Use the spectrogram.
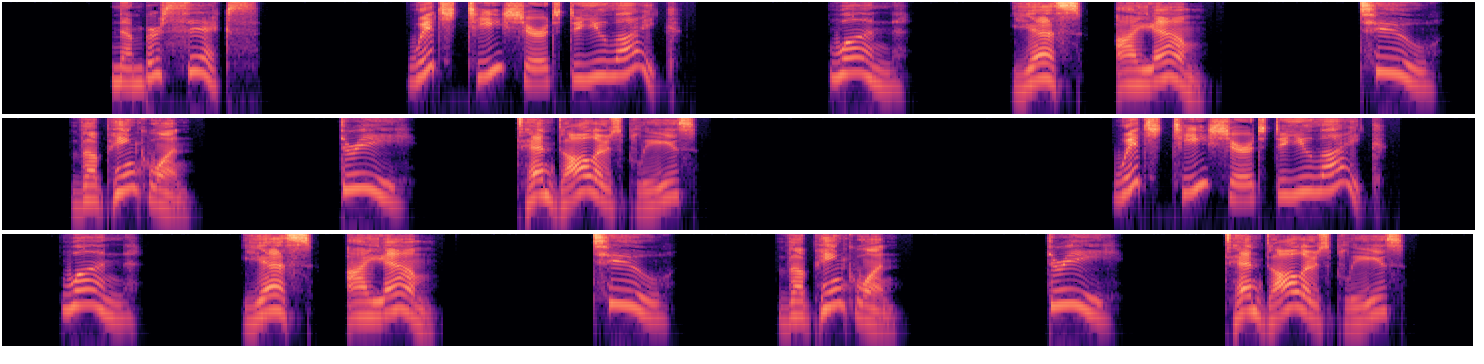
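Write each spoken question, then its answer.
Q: Which t-shirt do you like?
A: 2: The pink one.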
